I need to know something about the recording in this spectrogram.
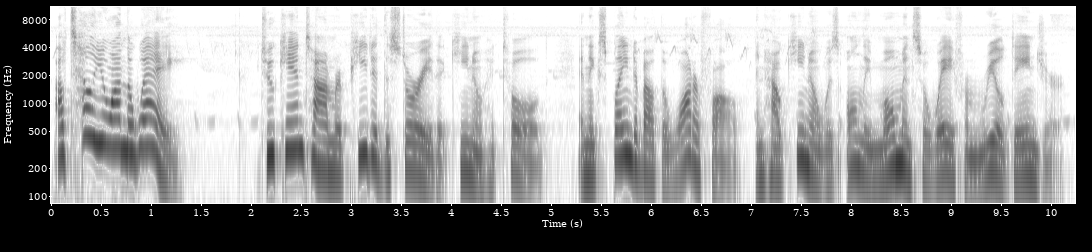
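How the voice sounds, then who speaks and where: A woman author reading her children's book aloud in an expressive storytelling style. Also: lowish voice, moderate pace, few pauses.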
